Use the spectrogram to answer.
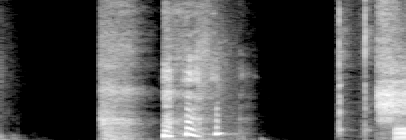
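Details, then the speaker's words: Near-sneeze triggered by bright light (photic sneeze reflex): an adult's rising "ah… ah…" build-up that fades without a full sneeze, after staring at bright stage lights; sunlight also triggers sneezing. "어 근데 자꾸 제체 나올 거 같은 느낌이어서 진짜 아 안 나와 코가 간지러워요 햇빛을 보면은 재책이를 합니다"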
